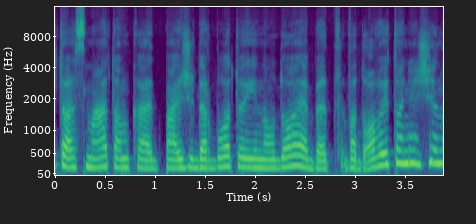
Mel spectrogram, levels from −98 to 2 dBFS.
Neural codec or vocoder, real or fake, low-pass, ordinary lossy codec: vocoder, 48 kHz, 128 mel bands, Vocos; fake; 14.4 kHz; Opus, 24 kbps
